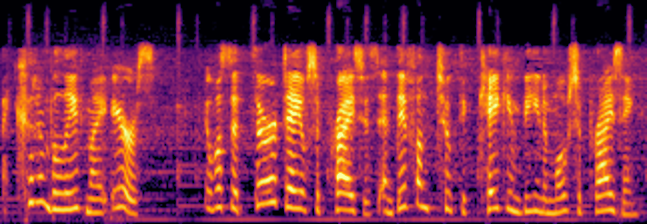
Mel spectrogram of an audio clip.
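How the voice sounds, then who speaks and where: High-voiced woman reading a game aloud. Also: normal speed, lo-fi sound. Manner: expressive, informal asides. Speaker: gamer, let's-play host. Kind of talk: reading visual novel narration aloud. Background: faint game music.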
